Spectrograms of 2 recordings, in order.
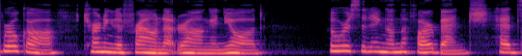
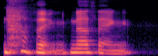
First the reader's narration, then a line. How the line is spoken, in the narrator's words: Yod wheezed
